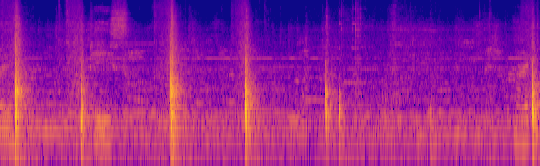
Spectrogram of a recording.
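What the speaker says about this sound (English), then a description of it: "Now all I have to do is slice it like these way" A knife slices fruit into thin pieces for a fruit salad. It makes a series of sharp, irregularly spaced cutting thuds, close by, while a person talks between the cuts.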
